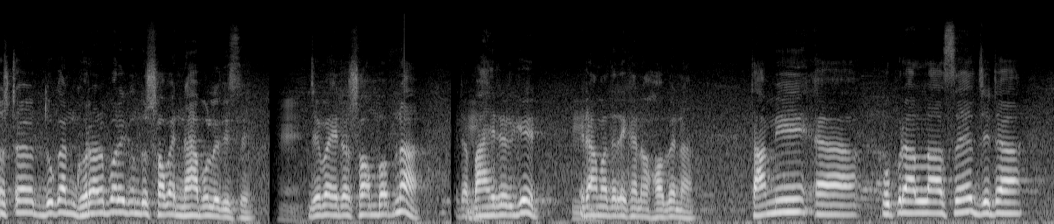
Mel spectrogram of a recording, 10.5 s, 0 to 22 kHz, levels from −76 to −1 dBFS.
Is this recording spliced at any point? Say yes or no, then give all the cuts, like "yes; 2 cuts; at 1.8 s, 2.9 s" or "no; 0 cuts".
no; 0 cuts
